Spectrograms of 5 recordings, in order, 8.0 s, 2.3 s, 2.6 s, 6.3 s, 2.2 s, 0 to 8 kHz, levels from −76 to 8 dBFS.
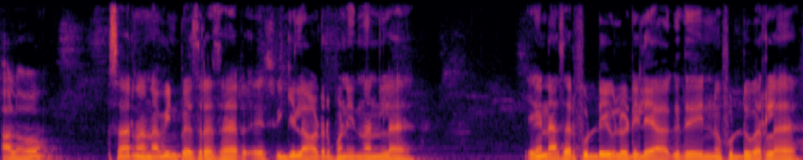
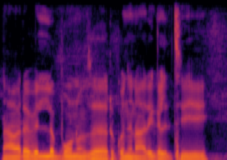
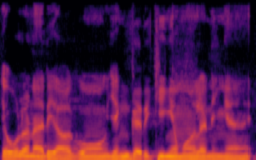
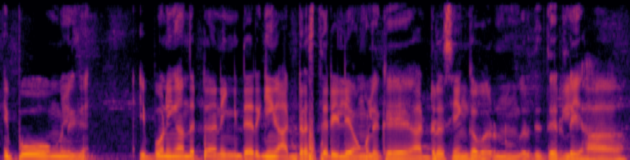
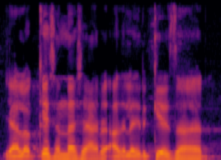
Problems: none marked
